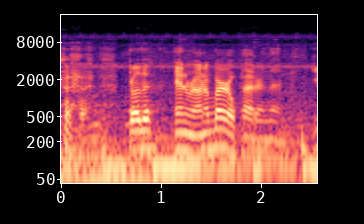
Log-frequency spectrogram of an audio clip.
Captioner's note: chuckling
